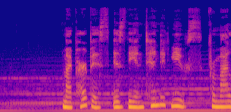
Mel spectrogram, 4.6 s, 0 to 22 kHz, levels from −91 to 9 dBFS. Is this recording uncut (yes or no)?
no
